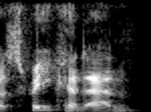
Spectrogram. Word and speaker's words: Suikoden: So, Suikoden, I did check, that's how you pronounce it, is a role-playing game series that was created by Yoshitaka Maruyama.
